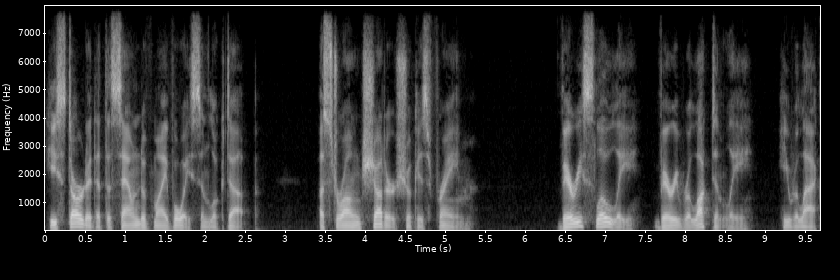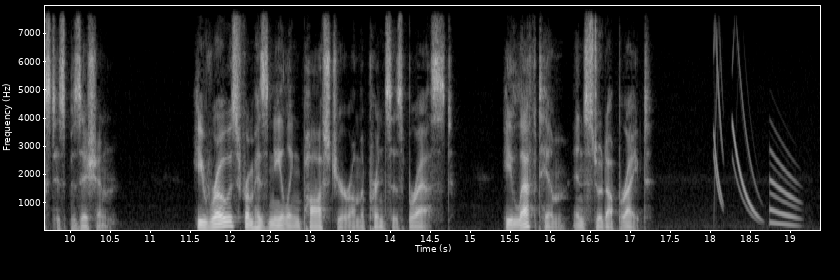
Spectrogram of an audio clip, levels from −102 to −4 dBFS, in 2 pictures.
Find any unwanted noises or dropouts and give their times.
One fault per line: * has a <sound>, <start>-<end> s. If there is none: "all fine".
* has a chirp, 18.0-19.2 s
